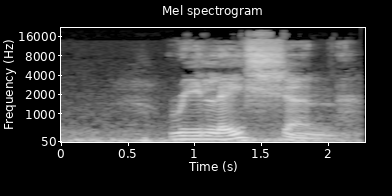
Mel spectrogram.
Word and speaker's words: relation: "Relation" "Relation" Notice there that our stress is on the "A" that comes before the ending "-tion" "relation" In English, we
